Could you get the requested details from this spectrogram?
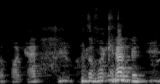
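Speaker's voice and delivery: frantic, panicked, freaking-out alarm. A storyteller voices Drac's thoughts after something has gone wrong, Drac internally freaking out. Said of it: "now he's internally freaking out".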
